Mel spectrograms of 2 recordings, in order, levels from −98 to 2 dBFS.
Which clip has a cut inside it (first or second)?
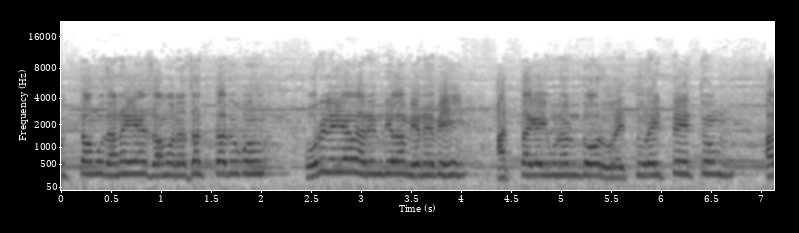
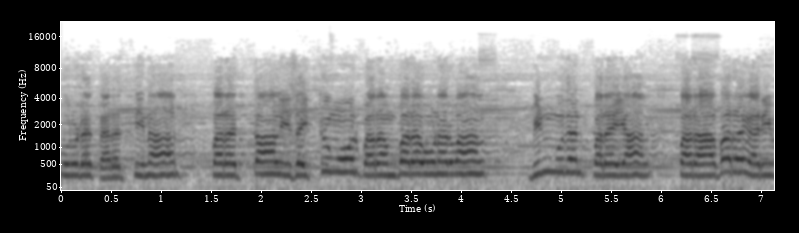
second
